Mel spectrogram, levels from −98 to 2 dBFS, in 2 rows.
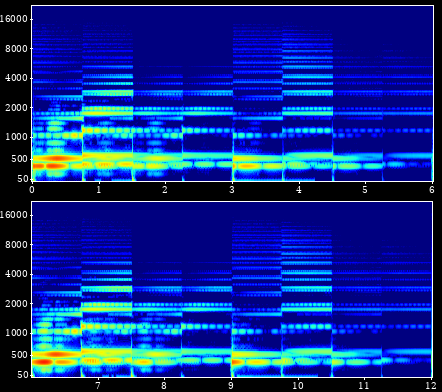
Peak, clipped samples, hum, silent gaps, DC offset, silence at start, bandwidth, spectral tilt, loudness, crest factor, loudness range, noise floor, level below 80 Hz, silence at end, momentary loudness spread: -10 dBFS; under 0.1%; none; none; under 0.1%; 0 s; 5.6 kHz; -6 dB/octave; -25 LUFS; 18 dB; 15 LU; -67 dBFS; -62 dBFS; 1.4 s; 27 LU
